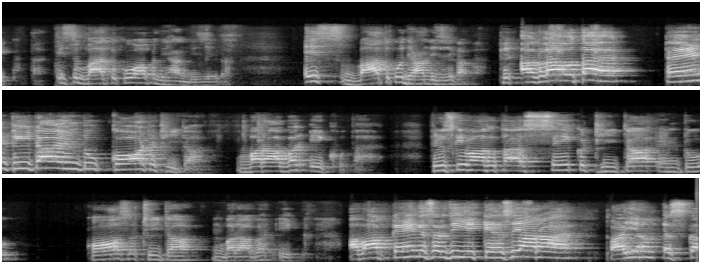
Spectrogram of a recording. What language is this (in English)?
Hindi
